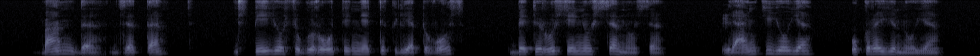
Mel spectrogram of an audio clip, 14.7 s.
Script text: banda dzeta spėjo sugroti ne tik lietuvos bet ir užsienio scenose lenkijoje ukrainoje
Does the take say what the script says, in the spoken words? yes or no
yes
